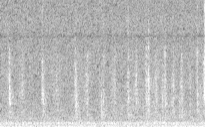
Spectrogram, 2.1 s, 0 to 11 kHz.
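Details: Dell Optiplex 390 desktop from a scrap pile with flashing amber light: faint, quick, fairly even ticking from the power supply, and it never powers on; a short circuit tripping the power supply's protection is suspected.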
